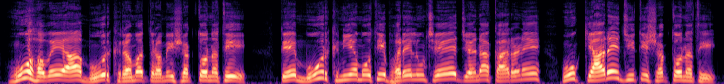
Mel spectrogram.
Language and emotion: Gujarati, angry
